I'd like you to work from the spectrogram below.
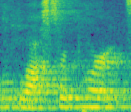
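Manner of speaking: normal talking voice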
